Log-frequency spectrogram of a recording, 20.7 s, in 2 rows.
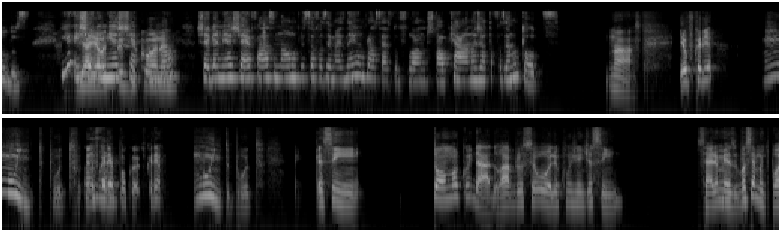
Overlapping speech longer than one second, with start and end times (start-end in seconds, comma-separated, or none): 0.9-2.3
